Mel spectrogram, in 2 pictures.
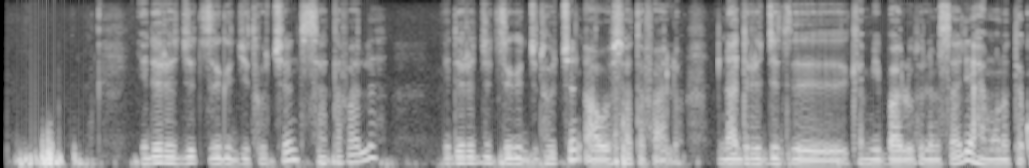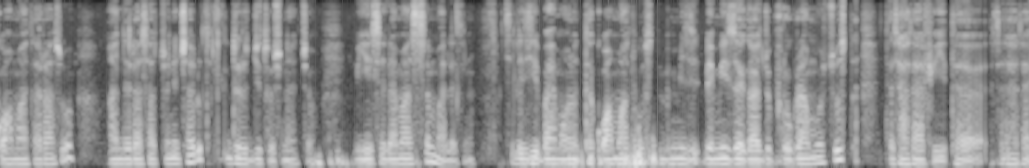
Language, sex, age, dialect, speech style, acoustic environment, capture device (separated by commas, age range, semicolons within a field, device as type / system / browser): Amharic, male, 18-24, Ethiopia - Addis Ababa, happy; excited; relaxed; focused, silence, mobile / Linux / Chrome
